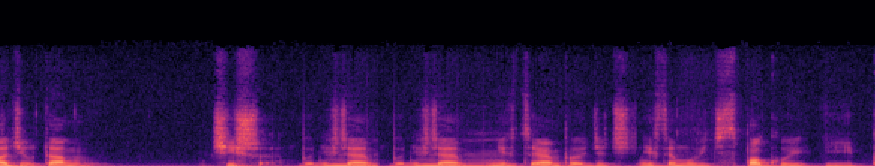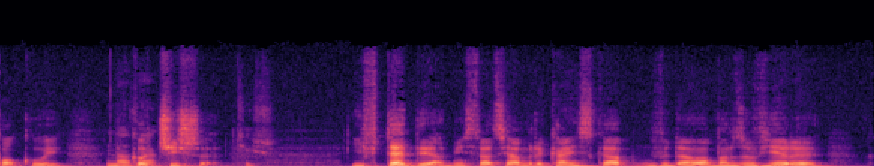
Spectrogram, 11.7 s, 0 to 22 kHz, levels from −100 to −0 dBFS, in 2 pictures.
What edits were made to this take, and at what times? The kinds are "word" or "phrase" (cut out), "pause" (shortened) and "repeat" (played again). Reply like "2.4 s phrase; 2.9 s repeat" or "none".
2.5 s repeat; 4.2 s word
